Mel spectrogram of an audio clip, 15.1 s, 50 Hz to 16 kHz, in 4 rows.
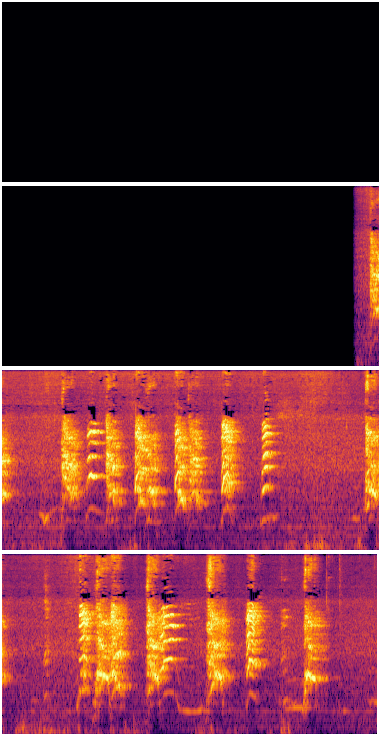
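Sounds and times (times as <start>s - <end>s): puppies yapping: 7.4s - 10.4s, 11.1s - 15.0s.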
